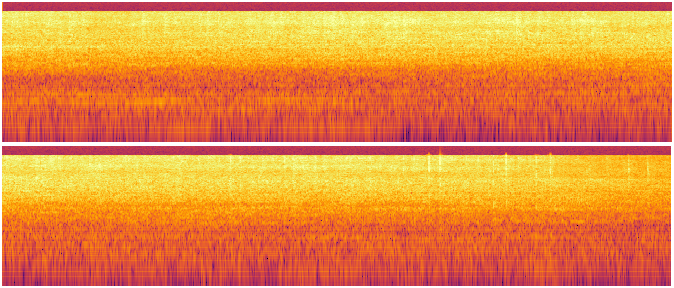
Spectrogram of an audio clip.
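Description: N-gauge model train running along the track, a steady hissing rumble of wheels on rail and its small motor, with a few faint clicks late on. The sound starts abruptly and fades near the end as the train slows into the platform.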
